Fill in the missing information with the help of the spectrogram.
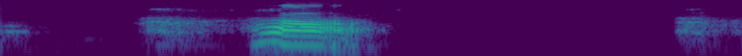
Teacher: حلق سے سانس نکالتے ہوئے ادا کیا جاتا ہے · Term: حروف حلقی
